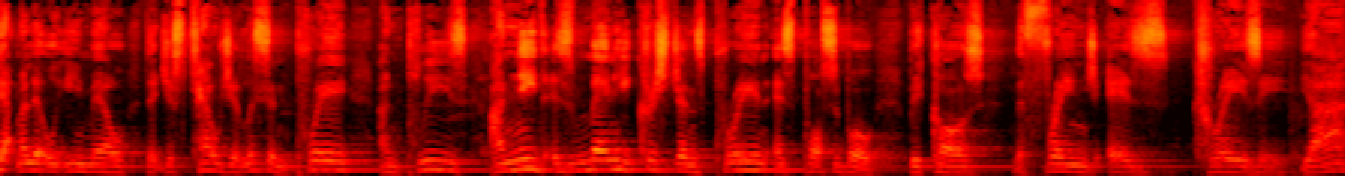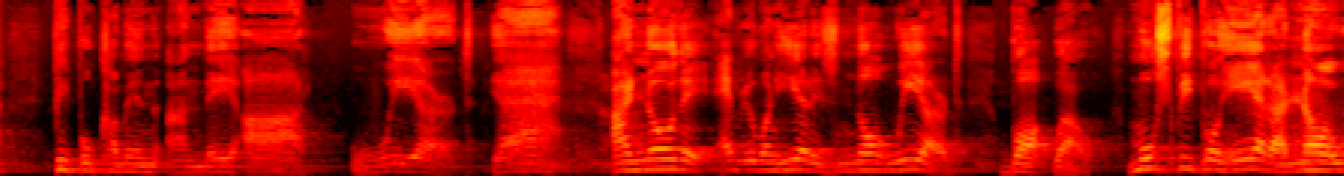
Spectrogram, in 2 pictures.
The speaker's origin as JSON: {"language": "English", "town": "Edinburgh", "region": "Scotland", "country": "United Kingdom", "accent": "Scottish", "said": "my Scottish accent"}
